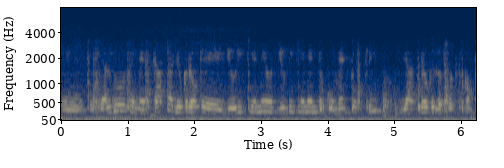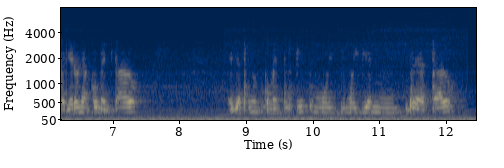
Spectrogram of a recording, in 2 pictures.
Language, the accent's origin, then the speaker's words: Spanish; Colombia; Entonces no sé a dónde iremos a parar con el sistema de justicia que tenemos en Colombia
